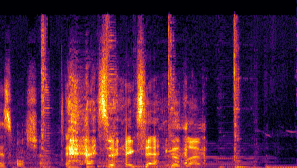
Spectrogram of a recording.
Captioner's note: laughing; rhythmic strumming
